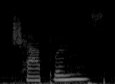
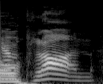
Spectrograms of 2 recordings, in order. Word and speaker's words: Champlain: Lake Chaplin's. Is that not Nowhere Champlain? in Chaplin. there did I hear a food item. Champlain. Lake Champlain? Yes. Okay, so Champlain.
